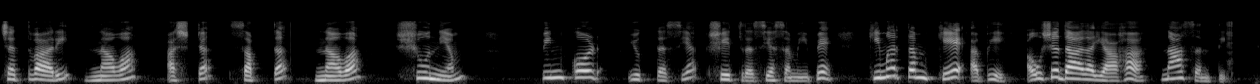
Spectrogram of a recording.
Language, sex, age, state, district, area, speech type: Sanskrit, female, 30-45, Karnataka, Chikkamagaluru, rural, read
